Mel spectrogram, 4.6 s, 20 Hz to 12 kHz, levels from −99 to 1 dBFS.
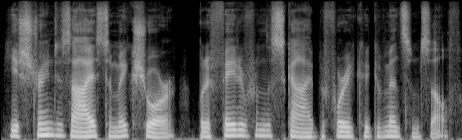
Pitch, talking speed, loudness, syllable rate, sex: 115 Hz, 245 wpm, -22 LUFS, 6.0 syllables/s, male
